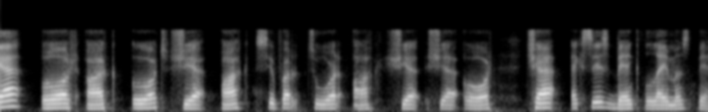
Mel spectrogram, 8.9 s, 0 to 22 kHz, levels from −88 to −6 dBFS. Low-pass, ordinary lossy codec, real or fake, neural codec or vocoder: 7.2 kHz; none; fake; codec, 16 kHz in and 24 kHz out, 0.9 kbps, LongCat-Audio-Codec, fine tuned four codebook decoder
